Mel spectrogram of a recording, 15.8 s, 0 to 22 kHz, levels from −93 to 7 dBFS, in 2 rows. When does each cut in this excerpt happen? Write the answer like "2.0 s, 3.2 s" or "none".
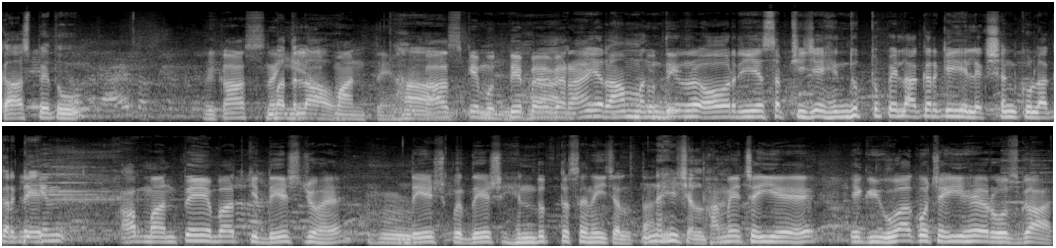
none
